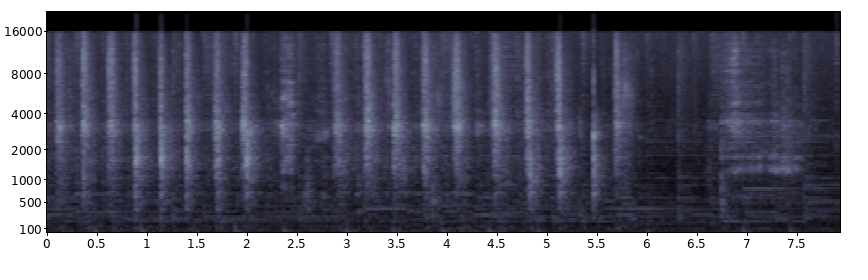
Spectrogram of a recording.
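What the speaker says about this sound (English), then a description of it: "Cut up the spring onion really finely." A knife chops spring onion finely on a board, with rapid, evenly spaced taps, loud and close, that slow and fade toward the end.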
